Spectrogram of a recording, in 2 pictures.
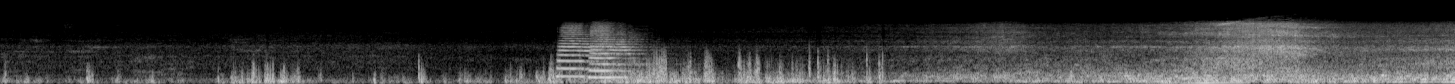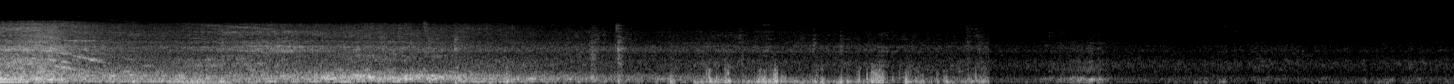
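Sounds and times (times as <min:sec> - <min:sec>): train wheel and rail noise: 0:00.0 - 0:29.0
diesel train engine running: 0:10.2 - 0:18.0.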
